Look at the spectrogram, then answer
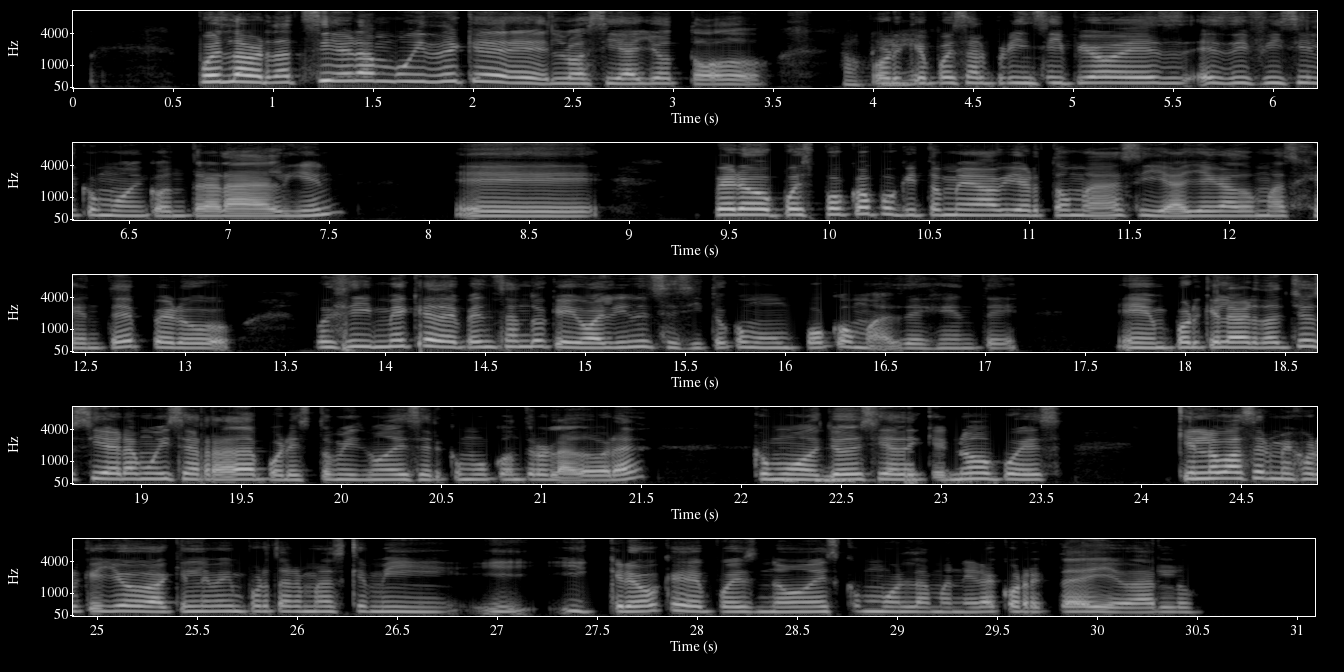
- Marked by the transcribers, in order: none
- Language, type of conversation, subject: Spanish, advice, ¿Por qué sigo repitiendo un patrón de autocrítica por cosas pequeñas?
